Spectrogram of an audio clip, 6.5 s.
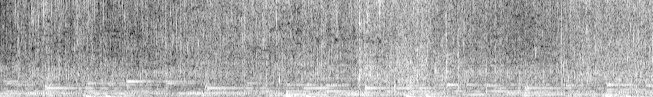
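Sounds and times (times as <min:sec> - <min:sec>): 
fish frying skin side down in oil in a pot: 0:00.0 - 0:06.5.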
